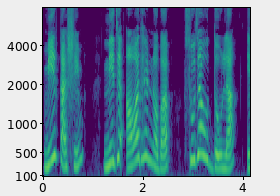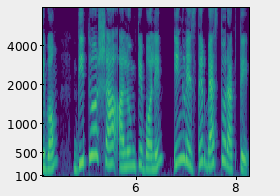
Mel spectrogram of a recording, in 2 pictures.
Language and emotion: Bengali, neutral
